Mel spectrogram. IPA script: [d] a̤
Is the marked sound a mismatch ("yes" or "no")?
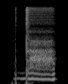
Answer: no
